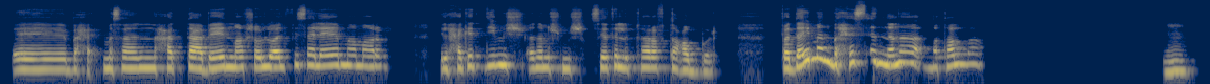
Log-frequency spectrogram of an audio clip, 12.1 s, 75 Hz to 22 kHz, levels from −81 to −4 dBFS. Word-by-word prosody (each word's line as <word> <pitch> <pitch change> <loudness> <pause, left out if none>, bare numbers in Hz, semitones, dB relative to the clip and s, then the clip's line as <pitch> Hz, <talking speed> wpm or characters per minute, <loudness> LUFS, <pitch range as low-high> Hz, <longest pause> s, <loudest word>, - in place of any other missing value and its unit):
آآ 205 0 -1
باح 210 +1 -8
مثلًا 225 +1 -1
حد 225 -1 -3
تعبان 230 +1 +3
ما - - +1
أعرفش 235 +1 -4
أقول 235 +1 +3
له: 230 - +7
ألف 235 +4 -1
سلامة 270 0 0
ما 260 -1 -2
أعرفش 250 0 -4 0.5
الحاجات 220 +4 -2
دي 255 +1 -3
مش 275 -3 0
أنا 225 +2 -1
مش 230 0 -5
من - - -1
الشخصيات 230 +3 -4
اللي 235 -2 +1
بتعرف 230 0 -1
تعبّر، 190 -5 -4 0.6
فدايمًا 250 - +6
باحس 320 +4 0
إن 310 -6 +4
أنا 315 +5 +2
باطلّع 280 +5 -2 1.8
إمم. 185 +1 -6
230 Hz, 145 wpm, -26 LUFS, 215-260 Hz, 1.8 s, له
